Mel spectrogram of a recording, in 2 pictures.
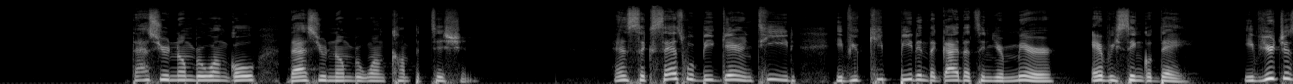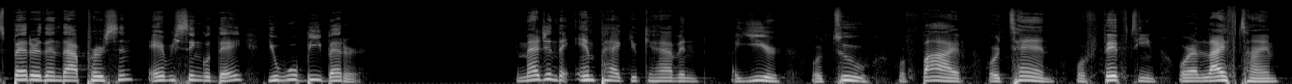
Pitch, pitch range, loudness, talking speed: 175 Hz, 140-195 Hz, -22 LUFS, 145 wpm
